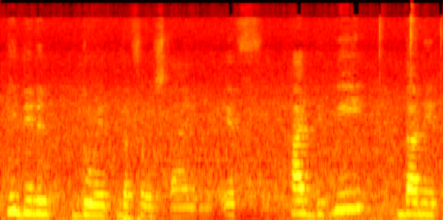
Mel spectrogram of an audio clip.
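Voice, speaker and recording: A woman's voice: medium pitch, lively intonation, takes it slowly, echoey room, background noise. A woman with a Filipino accent chatting casually about a film, often finishing her partner's sentences. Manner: brief agreeing interjections, finishes his sentences. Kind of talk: casual film discussion chat.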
